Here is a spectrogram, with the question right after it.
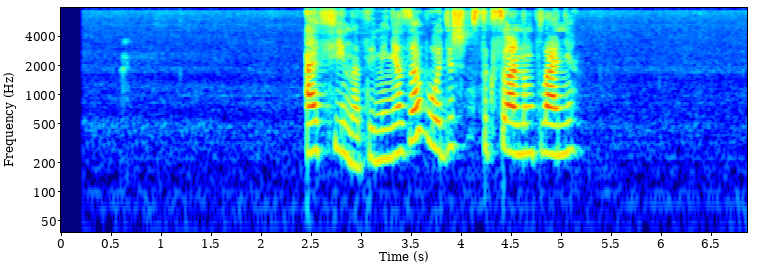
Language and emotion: Russian, positive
